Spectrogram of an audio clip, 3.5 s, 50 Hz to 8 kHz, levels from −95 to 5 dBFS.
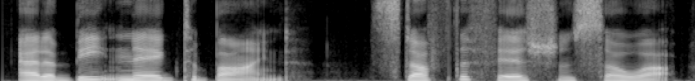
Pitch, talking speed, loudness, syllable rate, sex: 185 Hz, 205 wpm, -17 LUFS, 4.3 syllables/s, female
